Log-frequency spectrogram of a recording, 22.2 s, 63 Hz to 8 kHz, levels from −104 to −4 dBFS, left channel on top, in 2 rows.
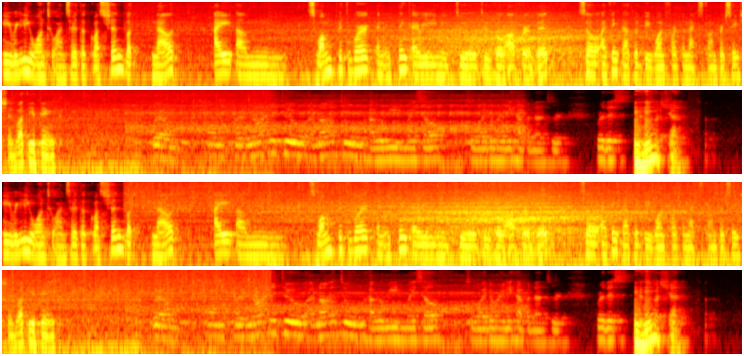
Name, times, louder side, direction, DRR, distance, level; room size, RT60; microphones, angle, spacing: voice 1, 0.0-2.7 3.2-4.3 4.6-8.2 8.6-11.9 20.6-21.2, left 2 dB, 30° left, 14 dB, 0.9 m, -27 dB
sound 1, 1.8-15.2, right 6 dB, 90° right, 1.7 m, -41 dB
Car, 3.6-13.2, right 3 dB, 45° right, 2.5 m, -34 dB
Drill, 12.9-18.9, left 2 dB, 55° left, 4.7 m, -45 dB
voice 2, 13.3-13.8 14.1-17.7 18.1-21.3, equal, 20° right, 3 dB, 2.4 m, -41 dB
21.0 x 14.5 x 3.4 m, 0.35 s
head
